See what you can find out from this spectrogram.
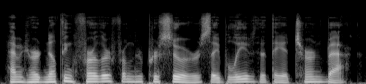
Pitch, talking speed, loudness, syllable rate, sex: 115 Hz, 230 wpm, -19 LUFS, 6.2 syllables/s, male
